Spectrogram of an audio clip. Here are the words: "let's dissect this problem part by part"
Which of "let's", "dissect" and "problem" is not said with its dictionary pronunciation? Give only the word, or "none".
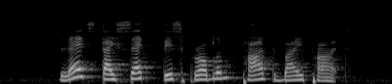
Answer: none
